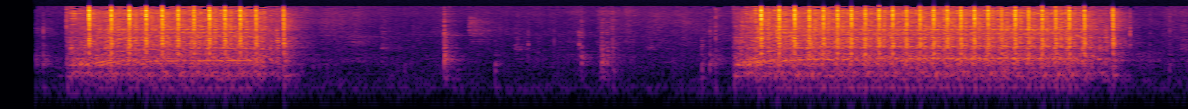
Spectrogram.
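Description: A sewing machine stitches around a fabric neckline in two long, fast bursts of rapid rattling, separated by a quiet pause with a few light clicks of fabric handling.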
